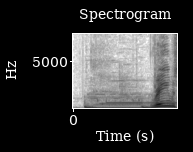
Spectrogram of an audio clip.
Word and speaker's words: Reims: It's to talk about the historical track of pronunciation inbound, Reims. Reims was an 8-kilometre long racetrack with an overall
